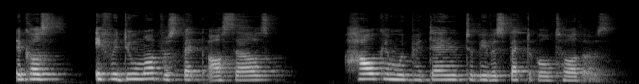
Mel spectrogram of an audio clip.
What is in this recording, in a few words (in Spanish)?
Voice Acting es F0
